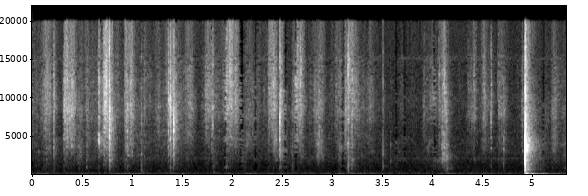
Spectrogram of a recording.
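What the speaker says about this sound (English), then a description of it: "Four cards were discarded." Playing cards from a Buffy Legendary deck-building game being discarded, making soft papery flicks and slides close by, with a sharper slap of cards near the end.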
